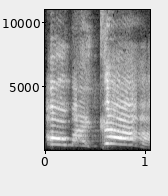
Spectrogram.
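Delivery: very high-pitched, loud, shrill crybaby squeal. Mocking a player who complains about fouls: mocking high-pitched voice. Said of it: "high pitched voice".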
